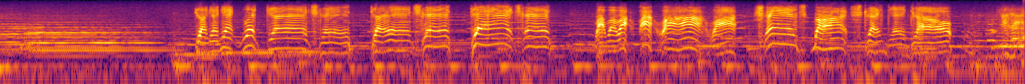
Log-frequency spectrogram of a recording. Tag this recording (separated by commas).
Quack, Music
